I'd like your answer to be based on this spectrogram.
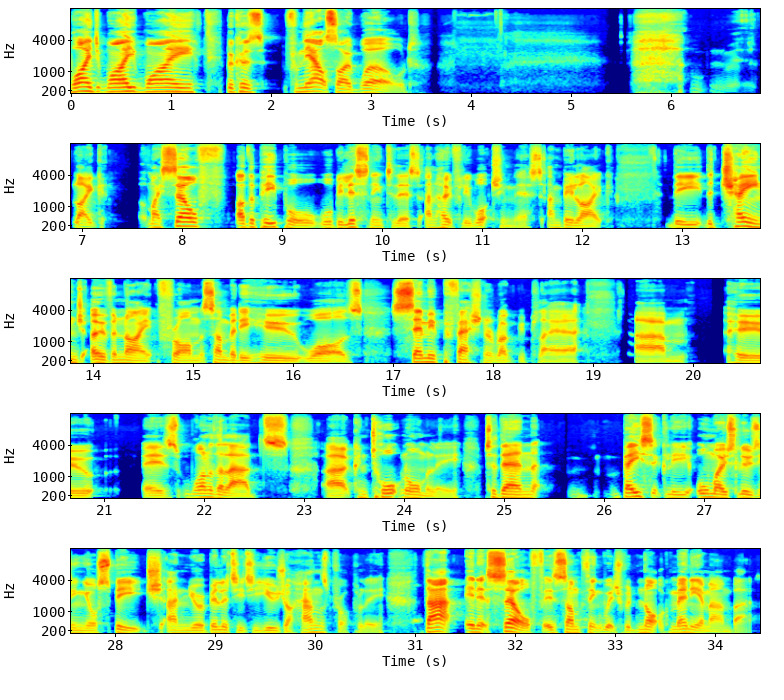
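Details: Adult male speaker; typical speech.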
